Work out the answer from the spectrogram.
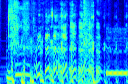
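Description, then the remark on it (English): A quick, bouncy run of rising-and-falling vocal sounds, like a giggling jingle, opens a King of Pranks prank phone call segment. It gives way to a steady, even electronic telephone tone that holds for the last half second. “it's time for the King of Pranks with today's prank phone call”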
